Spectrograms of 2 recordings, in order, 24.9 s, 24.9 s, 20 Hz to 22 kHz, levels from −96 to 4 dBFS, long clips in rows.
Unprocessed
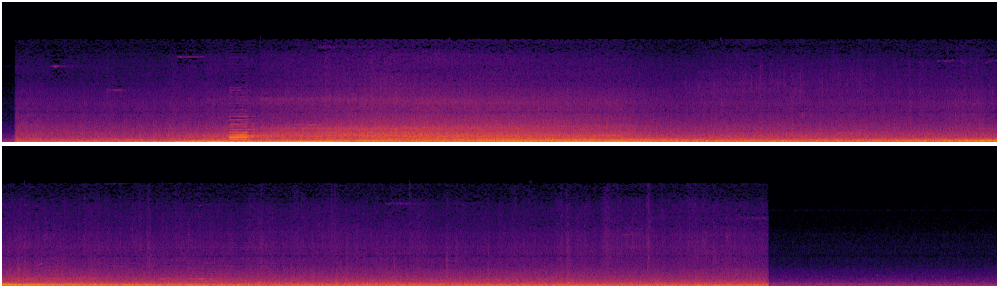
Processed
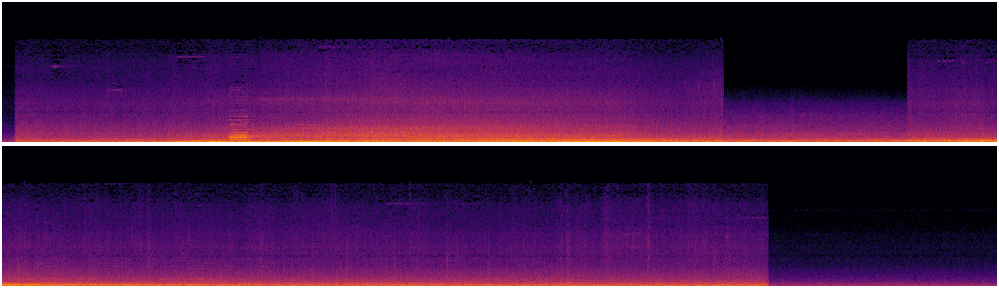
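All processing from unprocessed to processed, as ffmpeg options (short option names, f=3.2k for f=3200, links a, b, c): -filter_complex "[0:a]asettb=1/sr,asplit=3[a][b][c];[a]atrim=end=9.014[d];[b]atrim=start=9.01:end=11.31,asetpts=PTS-STARTPTS,afade=t=in:d=0.004:c=qsin,afade=t=out:st=2.296:d=0.004:c=qsin,lowpass=f=5.2k:w=0.5412,lowpass=f=5.2k:w=1.3066,flanger=delay=19:depth=4.9:speed=1.5[e];[c]atrim=start=11.306[f];[d][e]acrossfade=d=0.004:c1=hsin:c2=qsin[g];[g][f]acrossfade=d=0.004:c1=qsin:c2=hsin"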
